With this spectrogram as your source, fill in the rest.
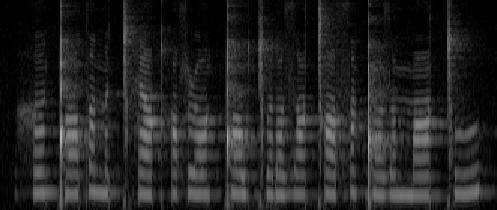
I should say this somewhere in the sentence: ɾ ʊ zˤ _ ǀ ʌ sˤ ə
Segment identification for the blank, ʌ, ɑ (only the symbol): ɑ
